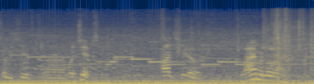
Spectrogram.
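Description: Ice cream truck's chime playing a simple electronic jingle, one plain note after another, over a low steady hum.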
